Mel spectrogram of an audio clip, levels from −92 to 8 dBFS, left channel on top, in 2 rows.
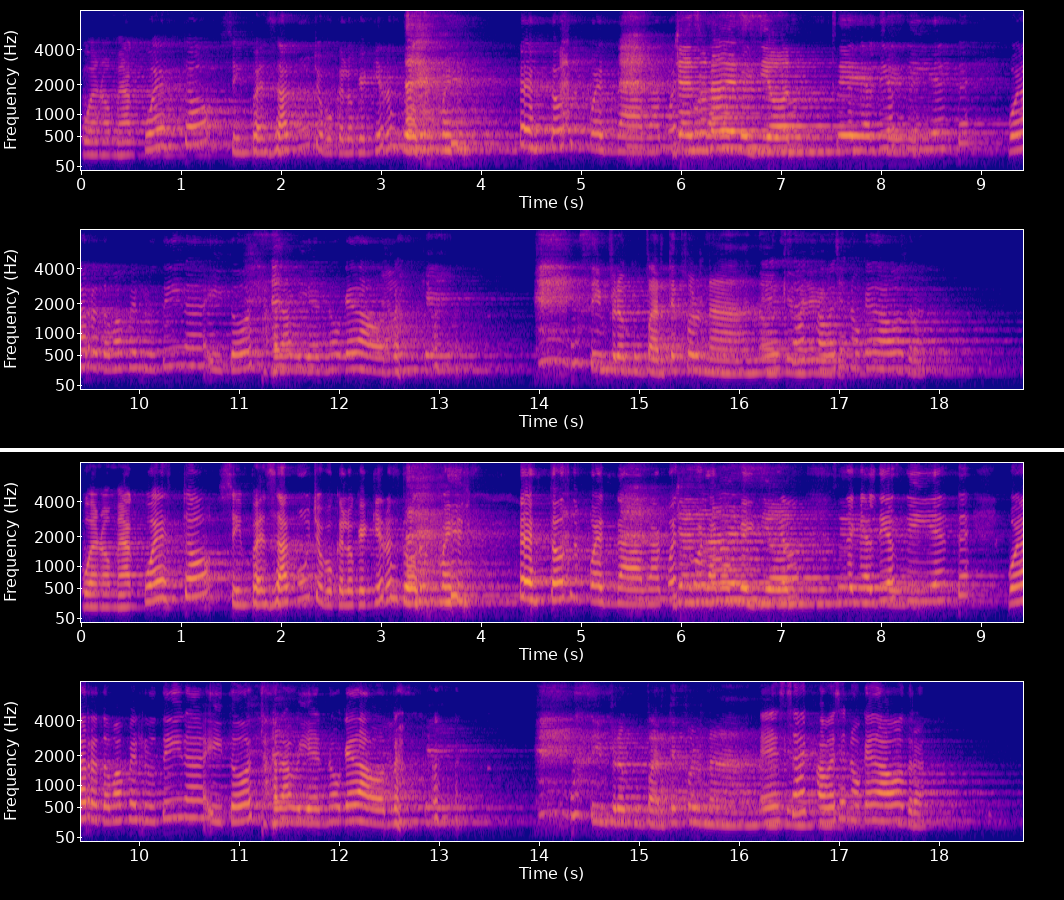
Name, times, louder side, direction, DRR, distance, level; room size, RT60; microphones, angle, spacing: voice 1, 0.0-3.8 4.4-6.7 7.0-7.1 7.8-8.9 9.3-12.6 12.9-13.0 14.3-14.5 16.2-17.9, right 5 dB, 60° right, 12 dB, 0.4 m, -28 dB
voice 2, 3.2-3.6 4.8-4.9 5.4-7.3 7.5-8.4 11.1-11.4 12.4-13.2 13.9-17.1 17.5-17.8, left 2 dB, 50° left, 5 dB, 0.9 m, -31 dB
10.0 x 7.6 x 7.9 m, 2.2 s
head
